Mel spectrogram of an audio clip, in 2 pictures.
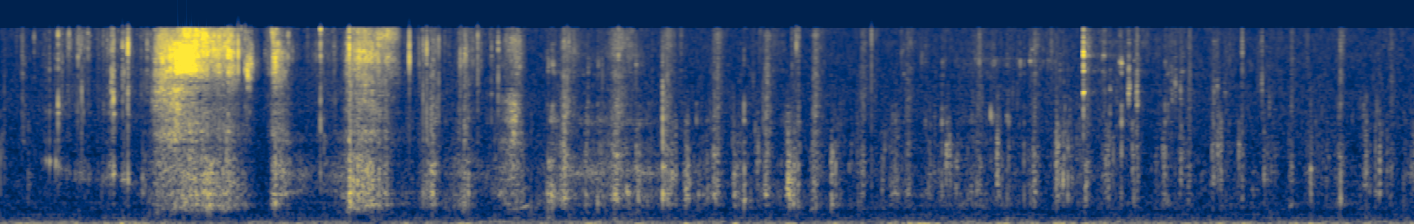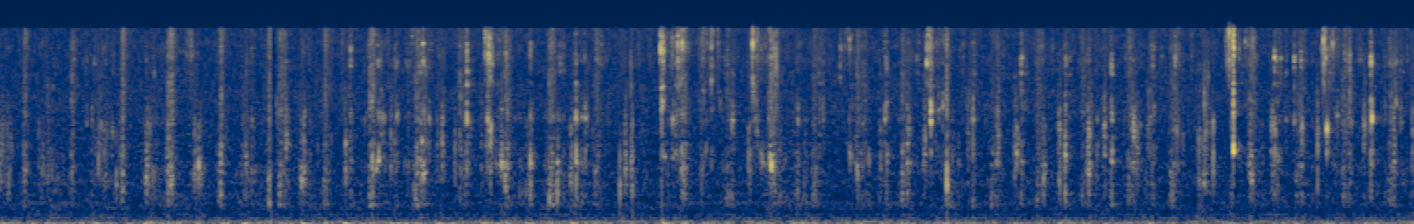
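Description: Close-miked chewing of raw salmon sashimi wrapped in crisp salad greens. The crunching of the leaves is loudest in the first few seconds, then settles into steady, smaller wet chewing sounds.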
